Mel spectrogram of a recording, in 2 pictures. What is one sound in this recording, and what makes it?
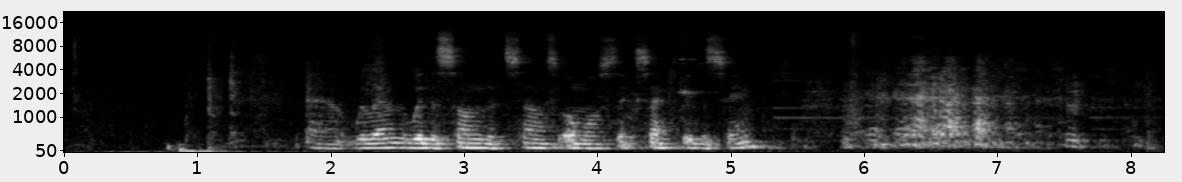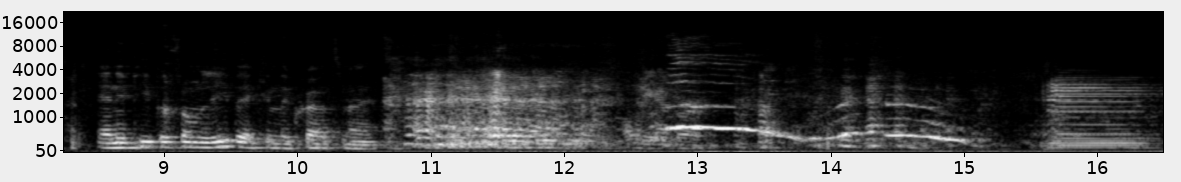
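A young man speaks calmly into a microphone nearby.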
